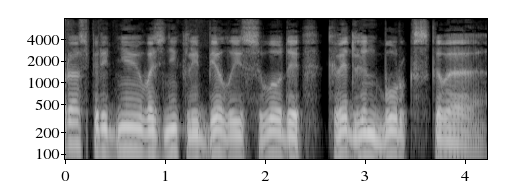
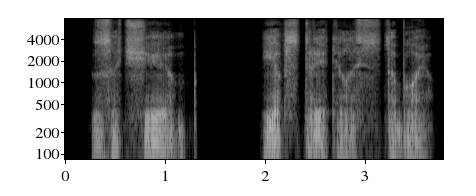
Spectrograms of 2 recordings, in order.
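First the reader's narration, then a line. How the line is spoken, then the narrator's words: Whispered. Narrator (Russian): Евпраксия прошептала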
